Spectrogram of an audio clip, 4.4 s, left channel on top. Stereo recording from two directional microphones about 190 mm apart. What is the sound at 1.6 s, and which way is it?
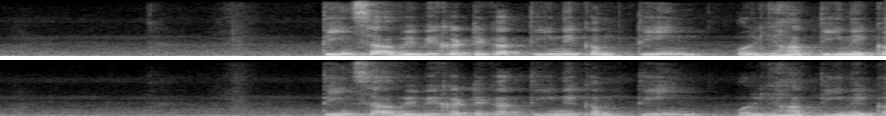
A man's voice, 40° left (ahead or behind).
